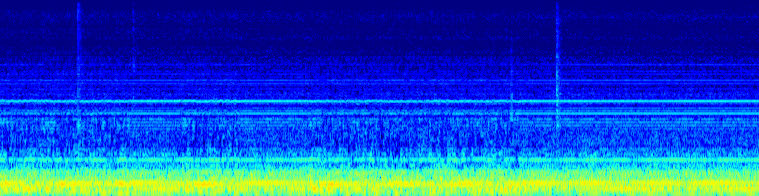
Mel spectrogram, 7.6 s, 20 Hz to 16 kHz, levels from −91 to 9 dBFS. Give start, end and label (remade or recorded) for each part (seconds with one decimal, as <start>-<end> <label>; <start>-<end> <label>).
0.0-1.3 remade; 1.3-1.8 recorded; 1.8-2.4 remade; 2.4-3.1 recorded; 3.1-5.2 remade; 5.2-7.6 recorded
